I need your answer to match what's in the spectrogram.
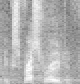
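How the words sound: It is said in a European pronunciation. "for the Europeans in the room"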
